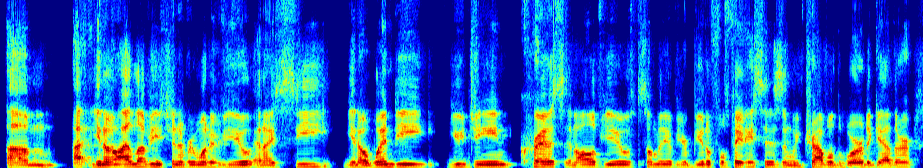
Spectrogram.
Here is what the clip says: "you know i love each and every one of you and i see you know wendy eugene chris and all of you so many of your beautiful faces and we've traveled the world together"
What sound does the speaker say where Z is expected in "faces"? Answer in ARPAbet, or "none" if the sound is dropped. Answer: Z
